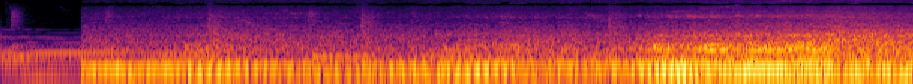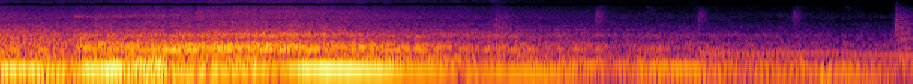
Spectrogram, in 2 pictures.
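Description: Isuzu D-Max pickup's four-cylinder turbodiesel revved several times through an HKS aftermarket exhaust with a carbon-fibre tip. The pitch rises and falls with each blip, loudest in the middle, and drops back toward idle near the end.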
